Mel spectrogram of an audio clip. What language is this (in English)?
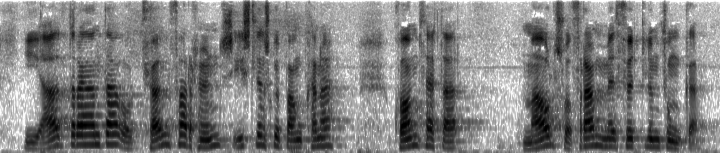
Icelandic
